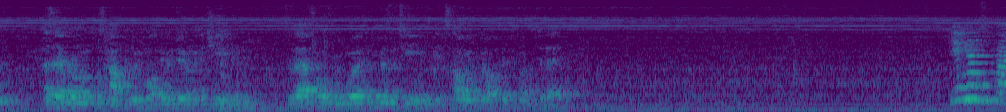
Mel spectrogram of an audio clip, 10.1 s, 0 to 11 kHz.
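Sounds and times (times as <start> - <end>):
electrical mains hum: 0.0 - 10.0
faint hiss: 0.0 - 10.0.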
